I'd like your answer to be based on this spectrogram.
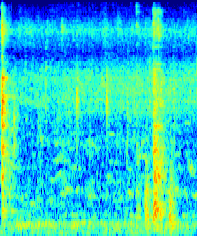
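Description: Ginger and betel leaf stems sizzle in a frying pan, with soft intermittent scrapes and clatters as they are stirred. The frying hiss is steady and close.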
